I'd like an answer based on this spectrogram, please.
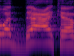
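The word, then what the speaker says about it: وَدَّعَكَ: Ма вадда'ака раббука ва ма кала. Ма, мягкий звук, ударение в размере двух огласовок. Ма вадда'ака. Удваивание даль. Вадда'ака.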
